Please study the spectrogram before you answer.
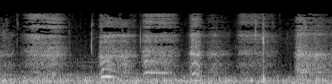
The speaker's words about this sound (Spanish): Aguantó la respiración todo el tiempo posible, hasta que el pánico se apoderó de ella y tuvo que jadear para poder respirar.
